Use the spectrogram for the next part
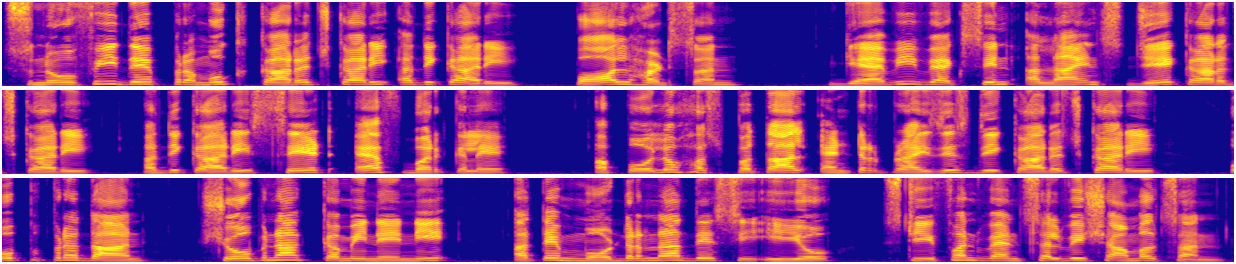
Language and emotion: Punjabi, neutral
